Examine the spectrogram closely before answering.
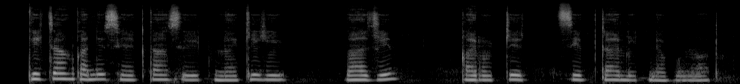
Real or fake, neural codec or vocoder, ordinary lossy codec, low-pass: fake; codec, 44.1 kHz, 1.7 kbps, Pupu-Codec; none; none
